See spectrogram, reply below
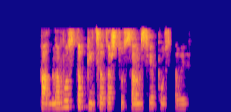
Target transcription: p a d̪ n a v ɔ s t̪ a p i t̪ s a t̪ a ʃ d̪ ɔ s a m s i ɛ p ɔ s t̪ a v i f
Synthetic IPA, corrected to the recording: p a d̪ n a v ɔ s t̪ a p i t̪ s a t̪ a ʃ t̪ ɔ s a m s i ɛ p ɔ s t̪ a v i f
